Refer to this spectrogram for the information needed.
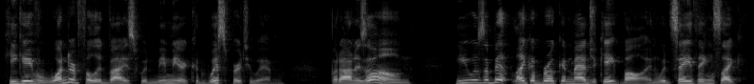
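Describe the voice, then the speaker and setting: A man's voice: fairly high pitch, very animated, a little fast, dark tone, dull audio. A man telling myths as a storyteller in an informal, conversational way, with wry asides.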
